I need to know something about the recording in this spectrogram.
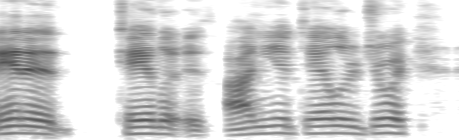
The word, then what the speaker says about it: Anya Taylor-Joy: So Anya Taylor-Joy.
